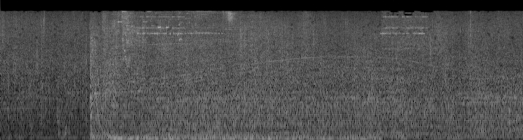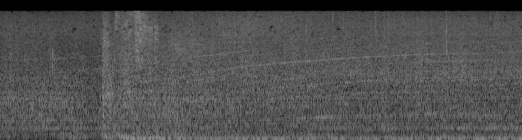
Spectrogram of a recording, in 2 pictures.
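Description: A truck engine rumbles and roars as it drives.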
